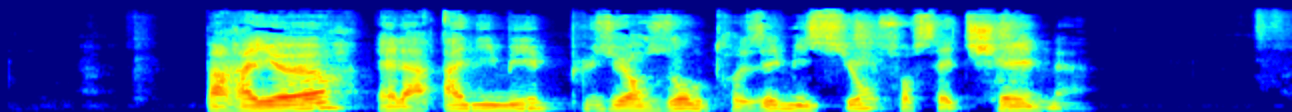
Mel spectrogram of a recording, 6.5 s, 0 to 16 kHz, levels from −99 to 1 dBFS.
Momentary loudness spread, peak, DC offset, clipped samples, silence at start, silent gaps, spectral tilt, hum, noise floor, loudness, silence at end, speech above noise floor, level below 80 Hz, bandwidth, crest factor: 13 LU; -4 dBFS; under 0.1%; under 0.1%; 1.05 s; none; -3 dB/octave; none; under -90 dBFS; -25 LUFS; 0.15 s; over 65 dB; -70 dBFS; 11.5 kHz; 22 dB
